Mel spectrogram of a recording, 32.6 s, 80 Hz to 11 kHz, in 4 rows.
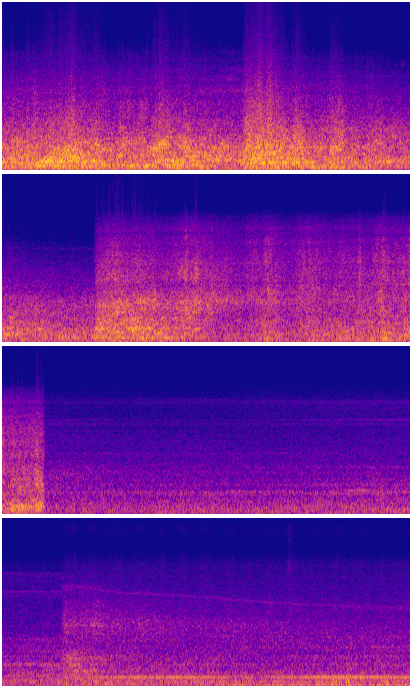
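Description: Twin-engine F-15 fighter jets passing at high power in loud jet noise, broken by abrupt cuts. About halfway through, the sound drops suddenly to a quieter, steady jet rumble. Near the end, an F-15E Strike Eagle on landing approach gives a steady engine drone with a thin whine that slowly falls in pitch.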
